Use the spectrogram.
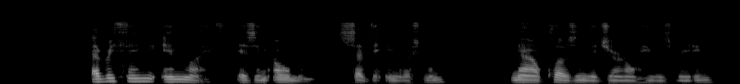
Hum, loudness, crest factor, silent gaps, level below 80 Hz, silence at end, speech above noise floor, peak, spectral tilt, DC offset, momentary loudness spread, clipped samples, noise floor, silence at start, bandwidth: none; -39 LUFS; 22 dB; none; -78 dBFS; 0.3 s; 48 dB; -16 dBFS; -6 dB/octave; under 0.1%; 14 LU; under 0.1%; -86 dBFS; 0.9 s; 8 kHz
